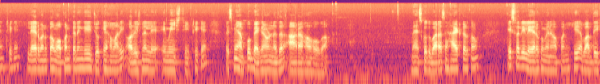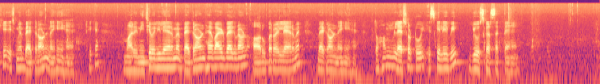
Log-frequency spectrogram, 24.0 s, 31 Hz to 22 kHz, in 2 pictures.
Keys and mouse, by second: 6.6 click, 8.9 click, 15.3 click, 23.5 click.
